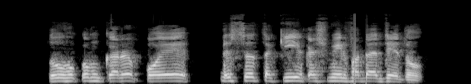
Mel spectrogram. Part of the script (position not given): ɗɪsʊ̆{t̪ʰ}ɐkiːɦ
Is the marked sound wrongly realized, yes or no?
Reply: yes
